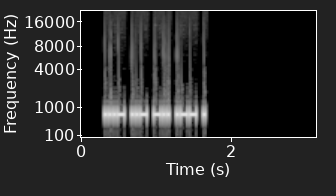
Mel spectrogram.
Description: Morse code, heard as a keyed tone, about 40 wpm, 700 Hz. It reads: VUDWE
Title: Five Challenging Letter-Number Combinations 40wpm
